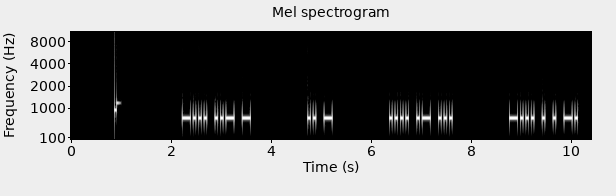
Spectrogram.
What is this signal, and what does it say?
Morse code, heard as a keyed tone, about 21 wpm, 700 Hz. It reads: BUT IT HAS BEEN
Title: 3x Word-Spacing - Sentences from Top 100 Words - 22wpm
